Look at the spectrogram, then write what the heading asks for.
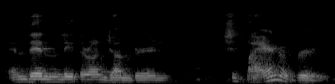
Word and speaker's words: Byrne: And then later on John Byrne. Is it Byrne or Byrne? How do you Burn. pronounce that? Byrne. There you go. Thank you. Burn like the fire.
